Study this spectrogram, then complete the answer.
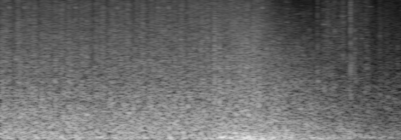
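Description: Gunfire rattles in a video game.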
